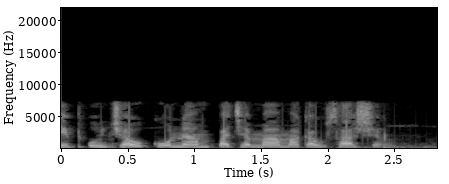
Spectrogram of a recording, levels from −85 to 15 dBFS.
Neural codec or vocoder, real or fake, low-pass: none; real; 7.2 kHz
